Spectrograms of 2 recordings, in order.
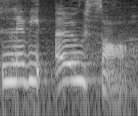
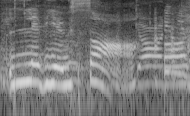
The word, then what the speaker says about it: Leviosa: Besides, you're saying it wrong. It's Leviosa, not Leviosa. Wingardium Leviosa.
